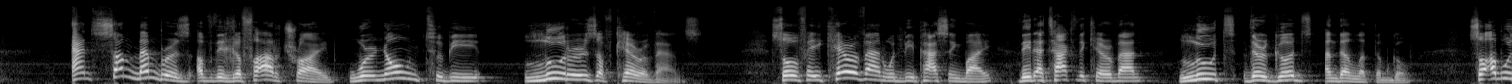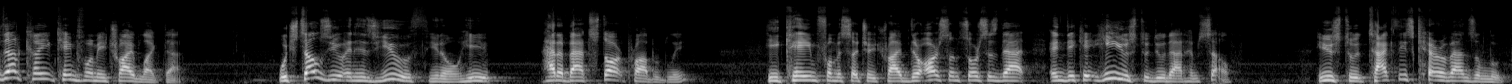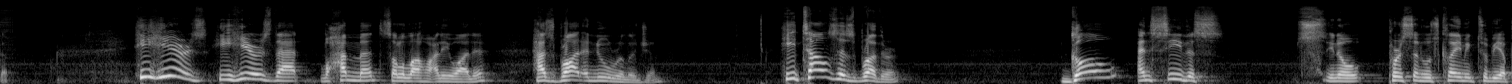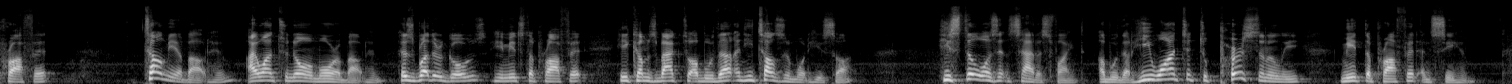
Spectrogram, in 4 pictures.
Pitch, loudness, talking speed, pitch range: 170 Hz, -18 LUFS, 160 wpm, 150-205 Hz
